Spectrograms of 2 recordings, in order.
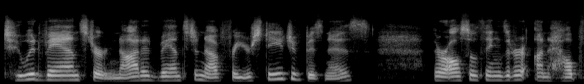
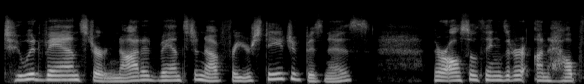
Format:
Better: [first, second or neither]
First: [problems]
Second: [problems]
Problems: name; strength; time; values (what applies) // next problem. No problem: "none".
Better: second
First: thin; somewhat; fading below 300 Hz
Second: none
